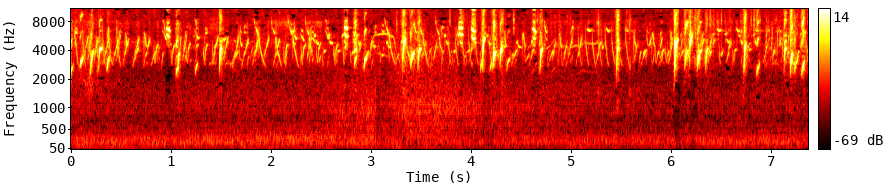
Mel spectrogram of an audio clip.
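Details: European goldfinch song from a batba recording for stimulating goldfinches to sing; fast high twittering with sharp chirps and short buzzy trills, run together in long phrases over light background hum.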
